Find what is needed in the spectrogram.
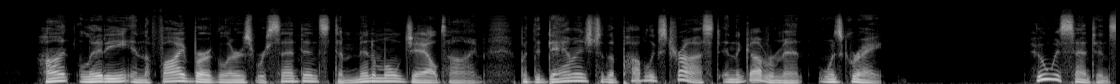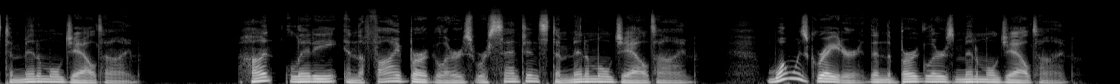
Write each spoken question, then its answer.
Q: Who was sentenced to minimal jail time?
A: Hunt, Liddy, and the five burglars were sentenced to minimal jail time.

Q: What was greater than the burglars' minimal jail time?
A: The damage to the public's trust in the government was greater than the burglars' minimal jail time.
